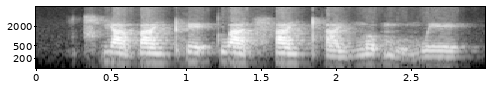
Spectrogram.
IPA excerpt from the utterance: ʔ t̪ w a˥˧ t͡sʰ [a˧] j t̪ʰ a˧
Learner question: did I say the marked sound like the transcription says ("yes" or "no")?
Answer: no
